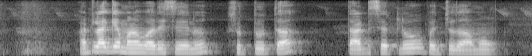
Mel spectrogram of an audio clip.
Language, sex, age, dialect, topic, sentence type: Telugu, male, 18-24, Telangana, agriculture, statement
